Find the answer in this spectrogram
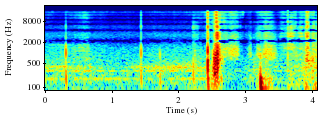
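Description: Quiet hand handling at a sewing machine's needle and presser foot: a few faint isolated clicks and taps as fingers work the thread, with one sharper tap about two and a half seconds in.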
